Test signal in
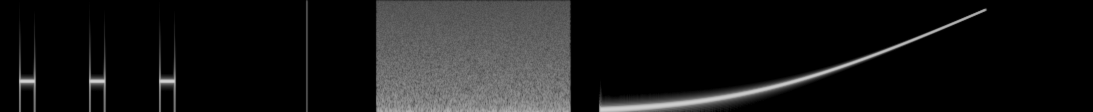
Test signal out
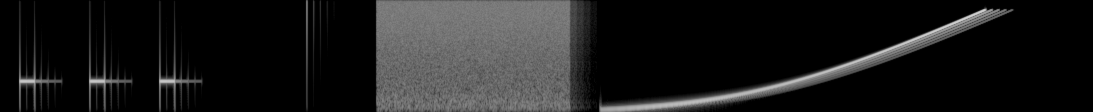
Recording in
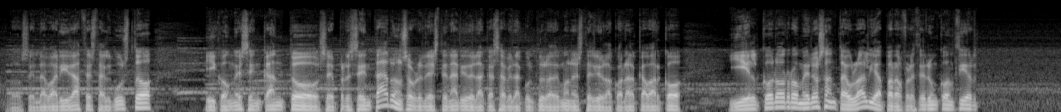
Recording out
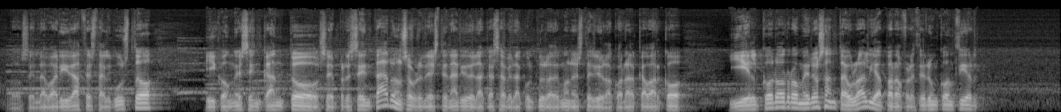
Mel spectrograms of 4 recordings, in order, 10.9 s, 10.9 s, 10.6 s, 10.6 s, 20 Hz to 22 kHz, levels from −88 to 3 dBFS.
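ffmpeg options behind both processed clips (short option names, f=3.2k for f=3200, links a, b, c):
-filter_complex "[0:a]highpass=140,crystalizer=i=5:c=0,asplit=2[a][b];[b]aecho=0:1:68|136|204|272:0.112|0.0539|0.0259|0.0124[c];[a][c]amix=inputs=2:normalize=0,volume=-7dB"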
